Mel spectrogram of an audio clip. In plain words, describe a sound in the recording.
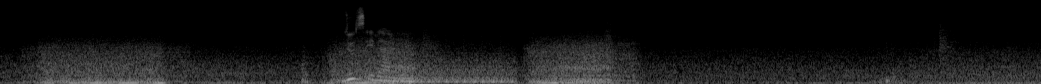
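A truck engine rumbles and revs in bursts.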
